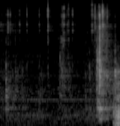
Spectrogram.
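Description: A few faint metallic clicks and light handling noise from the aerial's metal mounting bracket as its nut is loosened by hand.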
